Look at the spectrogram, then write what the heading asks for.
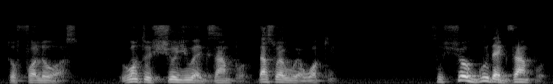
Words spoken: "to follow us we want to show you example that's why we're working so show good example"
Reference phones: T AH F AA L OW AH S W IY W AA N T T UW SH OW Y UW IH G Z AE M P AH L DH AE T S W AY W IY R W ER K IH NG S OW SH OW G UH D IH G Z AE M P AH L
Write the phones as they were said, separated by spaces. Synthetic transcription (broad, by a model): T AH F AA L OW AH S W IY W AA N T T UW SH OW Y UW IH G Z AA M P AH L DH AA T S W AY W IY W W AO K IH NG S OW SH OW G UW D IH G Z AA M P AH L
